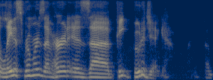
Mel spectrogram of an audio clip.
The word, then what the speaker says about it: Buttigieg: I think one of the latest rumors I've heard is Pete Buttigieg. If I'm pronouncing that right. Yes. I hear Buddha judge. Buddha judge. Like he's judging Buddhas.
